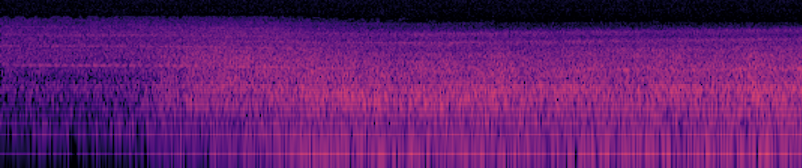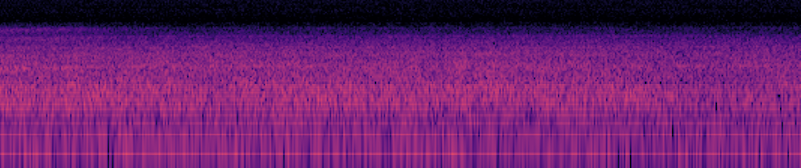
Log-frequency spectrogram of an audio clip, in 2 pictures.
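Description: Jet engines roar loudly and suddenly swell.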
